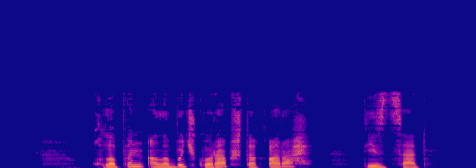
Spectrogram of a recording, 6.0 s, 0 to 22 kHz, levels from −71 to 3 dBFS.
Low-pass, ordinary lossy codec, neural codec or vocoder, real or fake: 9.9 kHz; MP3, 96 kbps; none; real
